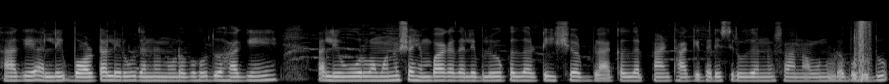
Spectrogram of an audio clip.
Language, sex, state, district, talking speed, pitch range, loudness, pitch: Kannada, female, Karnataka, Belgaum, 140 wpm, 175-185 Hz, -24 LUFS, 180 Hz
